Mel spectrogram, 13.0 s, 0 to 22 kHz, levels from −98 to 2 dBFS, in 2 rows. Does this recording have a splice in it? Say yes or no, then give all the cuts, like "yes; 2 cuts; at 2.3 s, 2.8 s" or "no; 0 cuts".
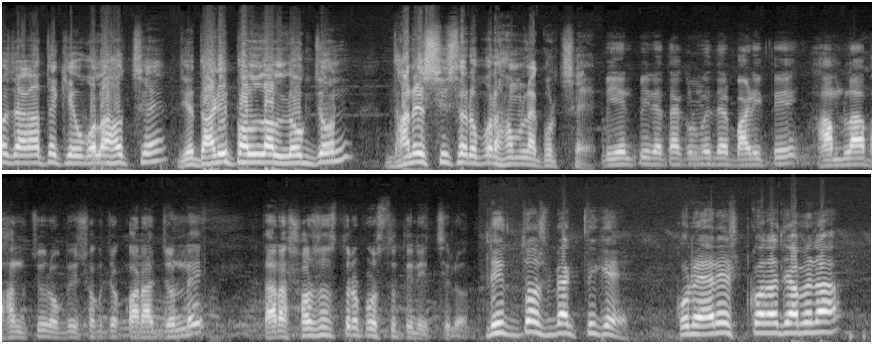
yes; 3 cuts; at 1.2 s, 4.5 s, 10.0 s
